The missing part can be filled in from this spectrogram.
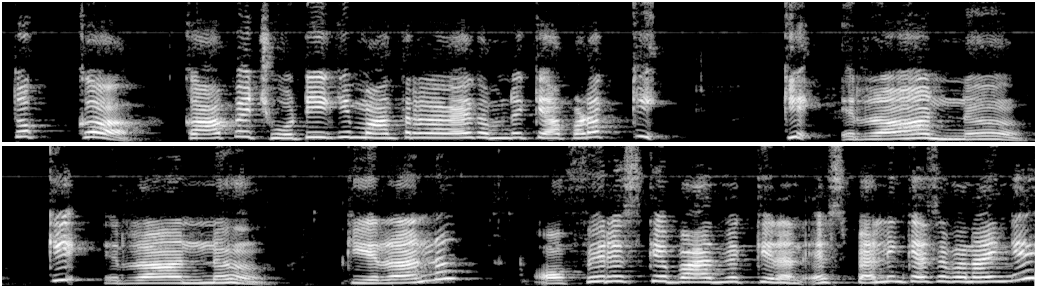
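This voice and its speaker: Young woman, high voice, patient teacher, stretches syllables, coaxing questions for a child. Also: normal speed. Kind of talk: home spelling lesson for children.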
